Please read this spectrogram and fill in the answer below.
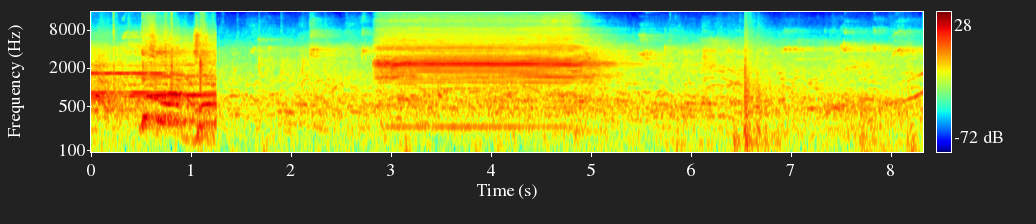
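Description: Basketballs bouncing on a hardwood gym floor, cut off suddenly about a second in. A few seconds later a scoreboard buzzer sounds one steady, high-pitched tone for about two seconds and then fades out.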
